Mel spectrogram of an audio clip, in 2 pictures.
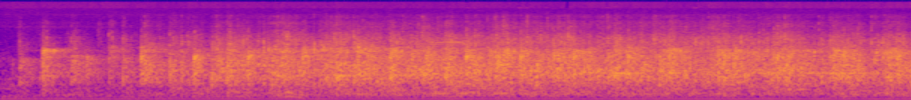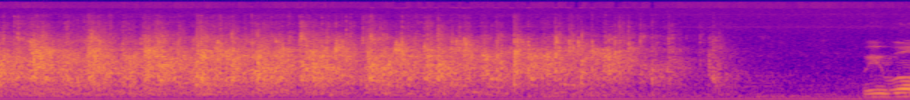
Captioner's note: applauses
